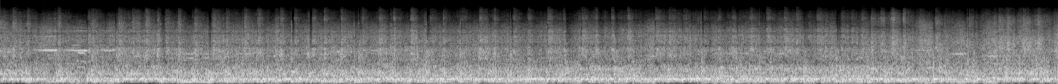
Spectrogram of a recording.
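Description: A colonial-style fife and drum corps marching past, its rope-tension snare drums playing a steady, continuous cadence over bass drum beats, with a few fife notes in the first second.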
